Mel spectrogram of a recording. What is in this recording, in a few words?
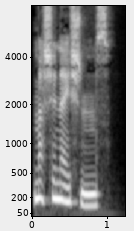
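"machinations", British English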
